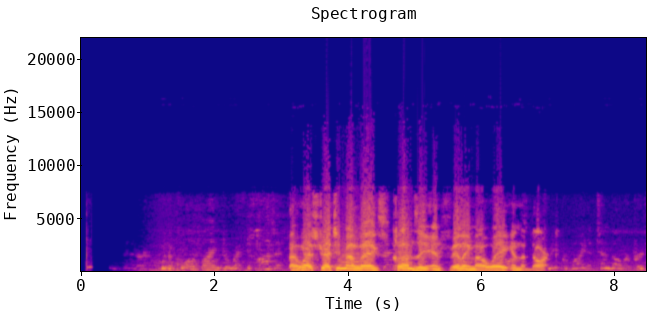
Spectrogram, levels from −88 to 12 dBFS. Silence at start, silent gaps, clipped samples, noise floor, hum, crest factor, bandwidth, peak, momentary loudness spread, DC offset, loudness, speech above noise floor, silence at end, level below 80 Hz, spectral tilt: 1.2 s; none; under 0.1%; -50 dBFS; none; 12 dB; 9.8 kHz; 0 dBFS; 23 LU; under 0.1%; -8 LUFS; 41 dB; 0.05 s; -50 dBFS; -6 dB/octave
